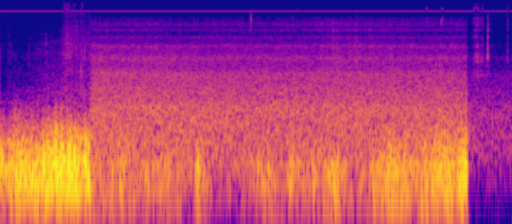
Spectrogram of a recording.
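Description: Wind blows steadily along a fence line where dozens of people move, a hollow rushing noise that swells at the start and again near the end before cutting off.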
